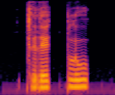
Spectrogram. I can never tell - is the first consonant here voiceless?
yes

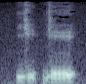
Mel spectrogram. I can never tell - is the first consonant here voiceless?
no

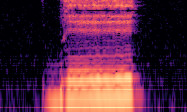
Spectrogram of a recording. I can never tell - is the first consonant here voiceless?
no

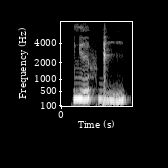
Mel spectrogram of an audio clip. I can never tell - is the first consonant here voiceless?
no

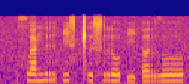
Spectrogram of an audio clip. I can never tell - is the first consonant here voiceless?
yes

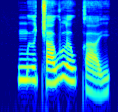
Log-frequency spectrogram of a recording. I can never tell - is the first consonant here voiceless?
no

